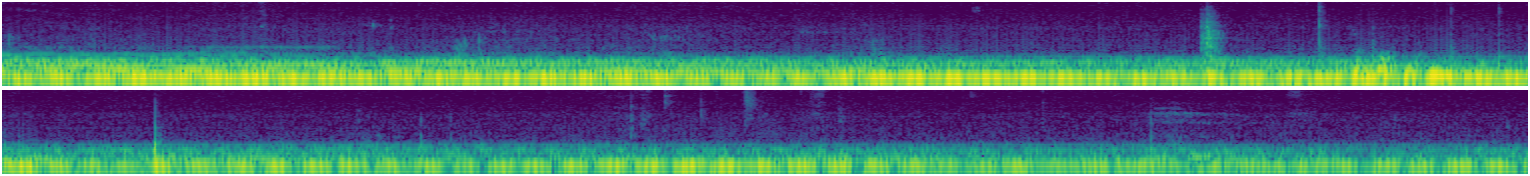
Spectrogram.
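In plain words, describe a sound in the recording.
A piano plays a sustained chord.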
